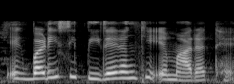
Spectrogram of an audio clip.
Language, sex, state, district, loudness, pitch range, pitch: Hindi, female, Maharashtra, Chandrapur, -18 LUFS, 195-295 Hz, 265 Hz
